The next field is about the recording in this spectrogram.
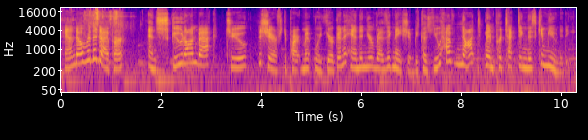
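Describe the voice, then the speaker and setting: A woman's voice: high-pitched, expressive, moderate pace, sharp tone, faint music behind. A woman playing a simple, loyal bruiser who protects buddies with blunt, childlike menace, in an improvised audio drama. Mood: stern threat.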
